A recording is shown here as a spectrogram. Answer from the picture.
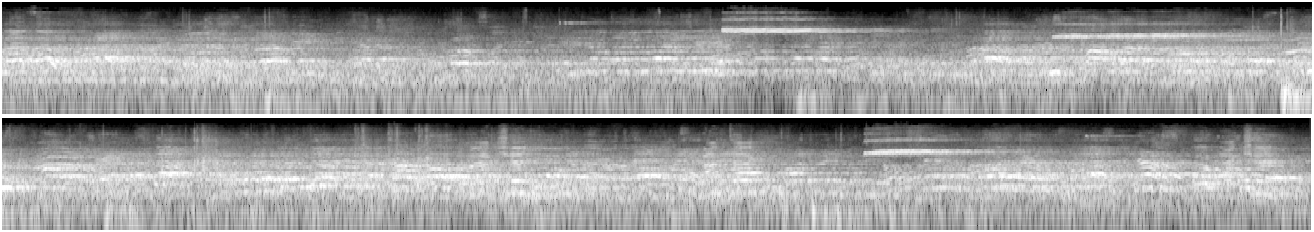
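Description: Voices calling and talking, echoing in a large sports hall, with occasional thuds. Three short, steady, high whistle-like tones sound: one about six seconds in, one about eight seconds in, and one near the end.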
